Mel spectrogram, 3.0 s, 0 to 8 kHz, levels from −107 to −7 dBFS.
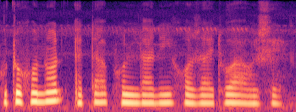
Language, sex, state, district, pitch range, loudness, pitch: Assamese, male, Assam, Sonitpur, 160-180 Hz, -19 LUFS, 170 Hz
